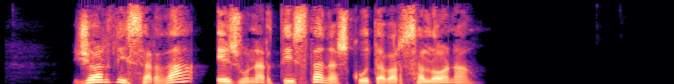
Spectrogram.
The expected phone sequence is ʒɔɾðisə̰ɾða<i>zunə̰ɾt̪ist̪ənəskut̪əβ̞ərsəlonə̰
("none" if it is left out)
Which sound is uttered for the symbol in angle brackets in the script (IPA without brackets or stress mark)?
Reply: e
